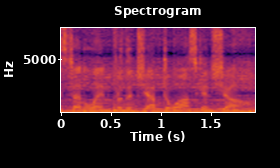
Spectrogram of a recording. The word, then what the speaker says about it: Dwoskin: There's no duh. It's just Dwoskin.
